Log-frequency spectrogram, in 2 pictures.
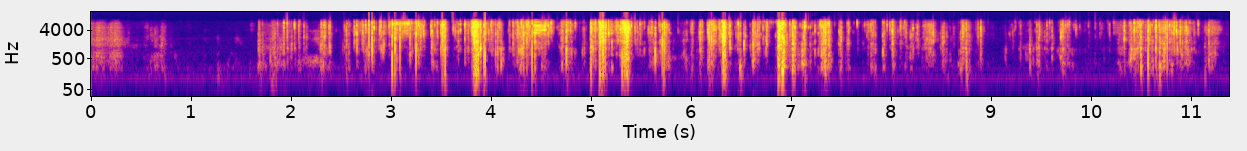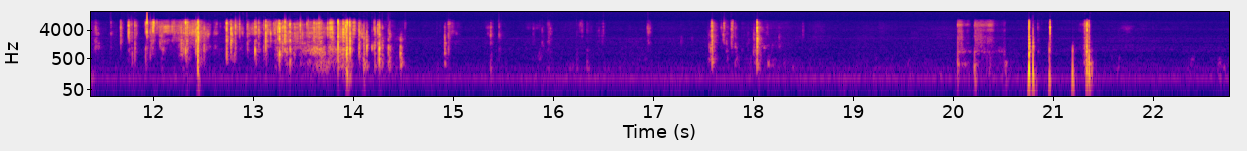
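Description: Foil wrapper of a trading-card pack torn open and crinkled by hand, a dense crackle lasting about twelve seconds, followed by a few short clicks near the end as the cards are handled.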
